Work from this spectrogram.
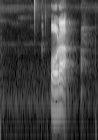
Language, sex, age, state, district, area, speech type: Santali, male, 30-45, West Bengal, Uttar Dinajpur, rural, read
